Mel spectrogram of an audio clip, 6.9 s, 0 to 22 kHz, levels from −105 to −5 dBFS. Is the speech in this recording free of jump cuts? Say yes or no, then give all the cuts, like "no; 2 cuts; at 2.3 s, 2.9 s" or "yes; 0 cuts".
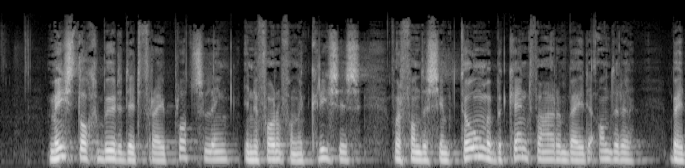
no; 1 cut; at 2.4 s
